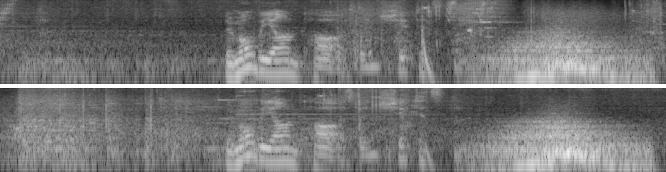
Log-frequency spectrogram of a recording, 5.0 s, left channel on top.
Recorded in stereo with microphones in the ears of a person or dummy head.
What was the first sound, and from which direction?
A man speaking, 20° left (ahead or behind).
